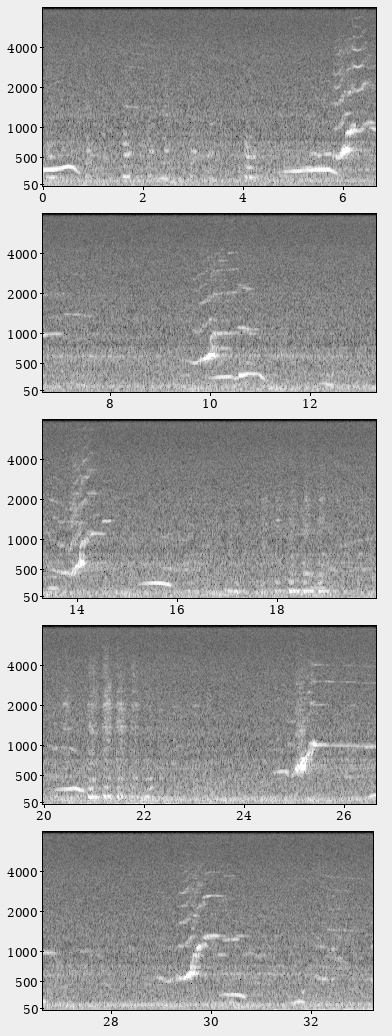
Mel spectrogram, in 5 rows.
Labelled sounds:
1.6	1.9	humpback whale, 1.4 to 1.5 kHz
5.8	7.4	humpback whale, 0.83 to 4.2 kHz
9.6	10.9	humpback whale, 0.80 to 2.9 kHz
13.5	14.6	humpback whale, 0.80 to 1.5 kHz
25.1	25.7	humpback whale, 0.80 to 4.2 kHz
29.3	30.6	humpback whale, 0.80 to 4.0 kHz
32.5	32.7	humpback whale, 0.80 to 0.93 kHz

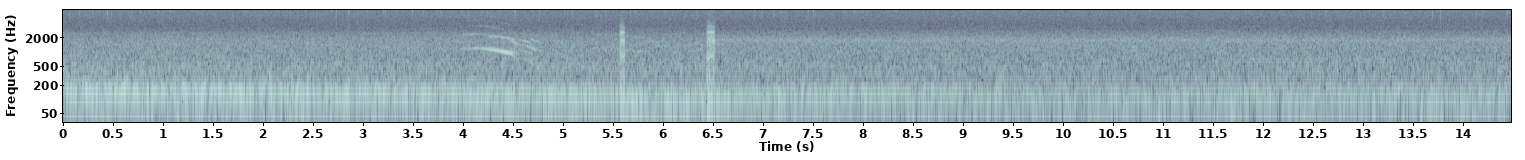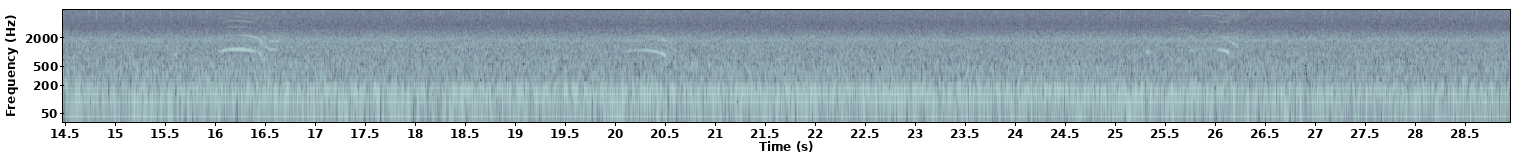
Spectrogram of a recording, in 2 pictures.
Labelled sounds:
3.8	4.7	killer whale, offshore, 0.55 to 2.9 kHz
16.0	17.1	killer whale, offshore, 0.53 to 2.7 kHz
19.8	20.9	killer whale, offshore, 0.45 to 2.5 kHz
25.5	26.7	killer whale, offshore, 0.61 to 3.2 kHz

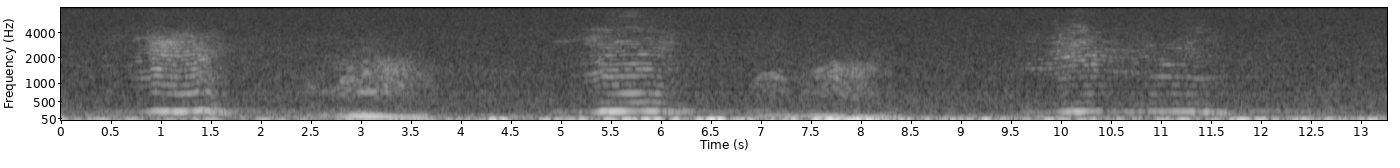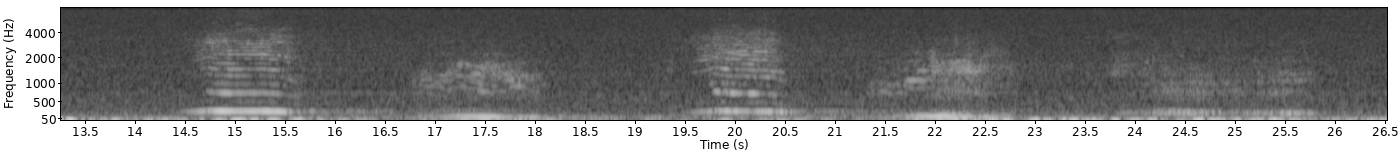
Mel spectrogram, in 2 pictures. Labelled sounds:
0.7	1.5	humpback whale, 0.90 to 3.9 kHz
2.8	3.0	humpback whale, 0.93 to 1.2 kHz
4.9	6.2	humpback whale, 1.0 to 6.4 kHz
6.9	7.9	humpback whale, 0.80 to 1.7 kHz
9.6	11.6	humpback whale, 0.99 to 4.8 kHz
14.6	15.7	humpback whale, 0.96 to 4.5 kHz
16.8	18.0	humpback whale, 0.83 to 1.9 kHz
19.6	20.6	humpback whale, 1.0 to 2.9 kHz
21.3	22.5	humpback whale, 0.80 to 1.9 kHz
24.2	24.5	humpback whale, 0.80 to 1.0 kHz

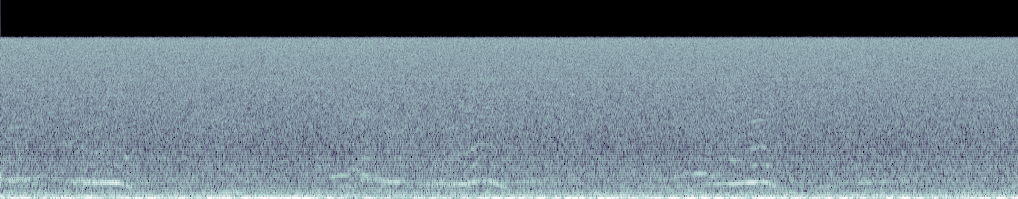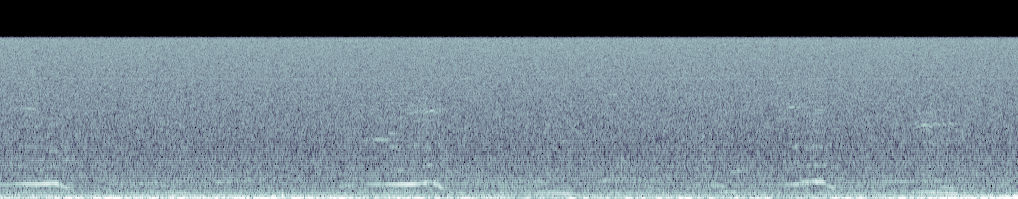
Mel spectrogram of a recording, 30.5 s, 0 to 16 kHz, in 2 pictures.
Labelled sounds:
11.2	11.5	humpback whale, 0.90 to 1.0 kHz
20.8	21.1	humpback whale, 1.0 to 1.2 kHz
29.0	29.3	humpback whale, 1.3 to 1.5 kHz

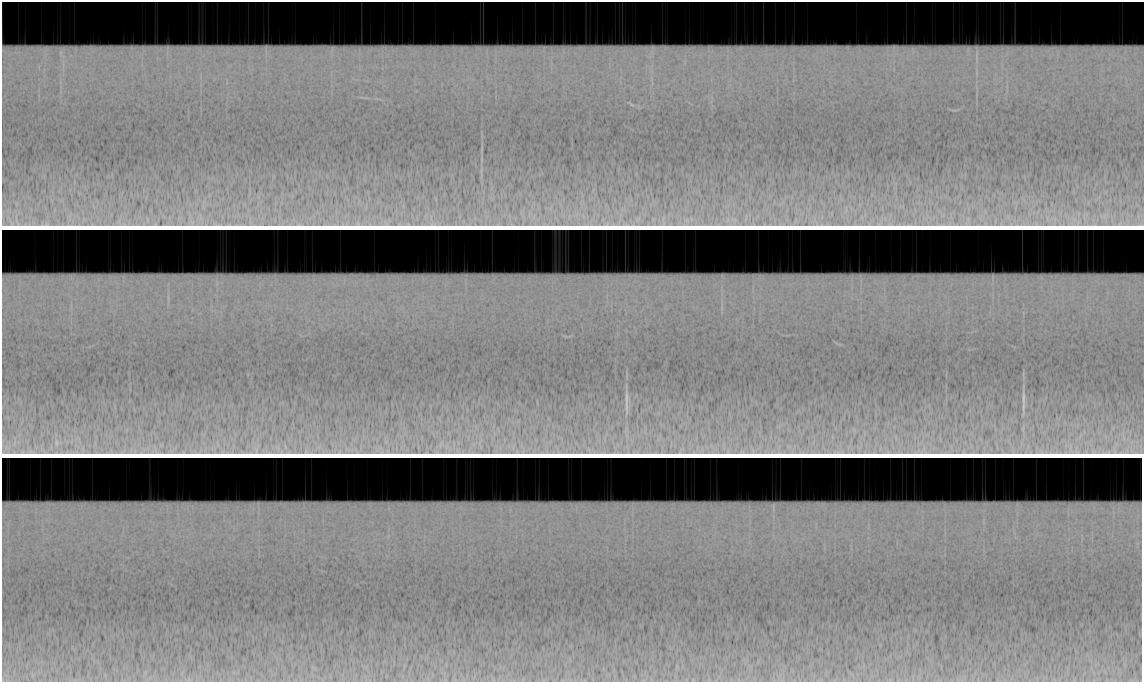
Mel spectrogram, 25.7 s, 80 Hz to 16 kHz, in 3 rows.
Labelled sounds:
2.6	2.9	Pacific white-sided dolphin, 2.9 to 3.3 kHz

